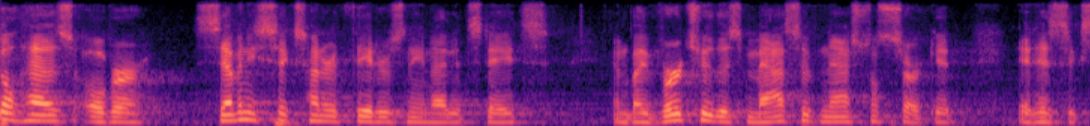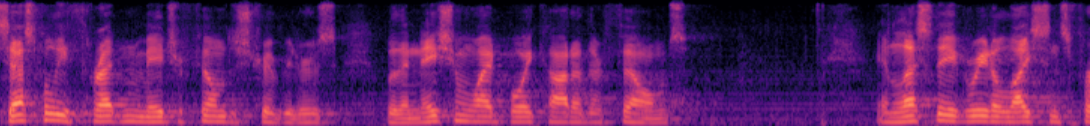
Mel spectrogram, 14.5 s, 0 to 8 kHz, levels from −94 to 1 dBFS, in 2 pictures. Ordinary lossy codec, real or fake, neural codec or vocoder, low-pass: Opus, 16 kbps; real; none; 7.2 kHz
